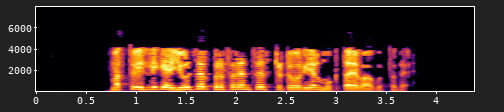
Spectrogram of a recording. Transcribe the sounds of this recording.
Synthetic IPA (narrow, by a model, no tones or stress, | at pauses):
mɐt̪ːuilːiɡe̞juːd͡ʒɐɾpɾipʰɐɾensesʈuʈoːɾijɐlmukʰt̪ɐjɐʋaːɡut̪ːɐd̪ḛ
